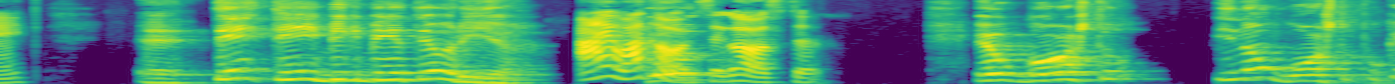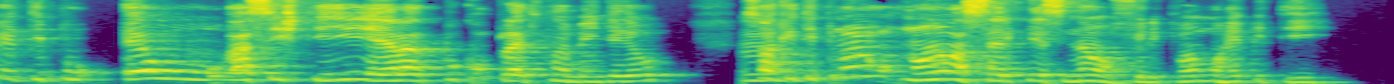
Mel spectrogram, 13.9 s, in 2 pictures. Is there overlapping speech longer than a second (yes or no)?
no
